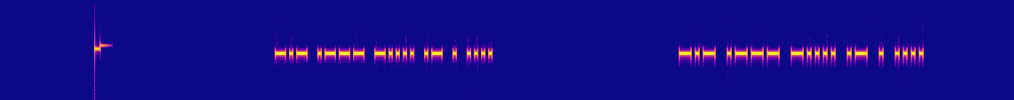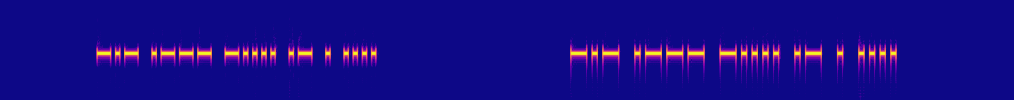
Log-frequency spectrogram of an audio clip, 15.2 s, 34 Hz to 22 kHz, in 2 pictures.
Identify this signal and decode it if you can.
Morse code, heard as a keyed tone, about 36 wpm, 700 Hz. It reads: KJ6AEH KJ6AEH KJ6AEH KJ6AEH
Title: Speed Racing - USA 2x3 Call Signs 30wpm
